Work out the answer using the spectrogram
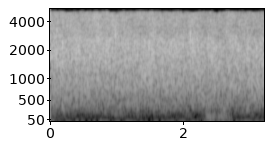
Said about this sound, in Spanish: Así es que un segundo aplauso para esta maravillosa pareja.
